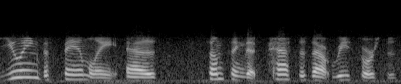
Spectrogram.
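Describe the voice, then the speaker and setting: A woman's voice: medium pitch, very animated, moderate pace. A middle-aged American woman speaking as a guest expert in a radio conversation, articulate and explanatory. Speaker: guest professor and author. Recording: dull, hissy radio broadcast.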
